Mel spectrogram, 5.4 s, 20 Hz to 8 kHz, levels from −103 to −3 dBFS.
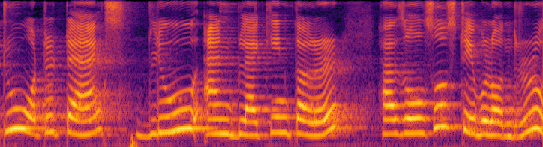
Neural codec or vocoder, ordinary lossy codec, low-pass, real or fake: none; none; none; real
